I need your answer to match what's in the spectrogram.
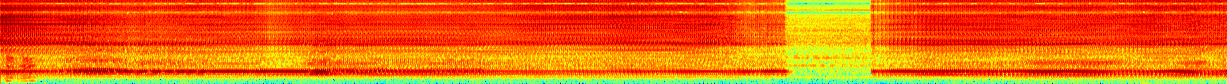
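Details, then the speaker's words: Woodturning lathe, hollowing a bowl with a half-inch spindle gouge: a steady high-pitched ringing whine over the cutting noise, briefly dropping out; chatter from the thin bowl wall flexing, which stops once the right cut is found. "Now you can hear it, and it's because it's flexing a little bit on the side. But if you persevere, if you get the right cut, you'll know when you've done it because the sound goes."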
